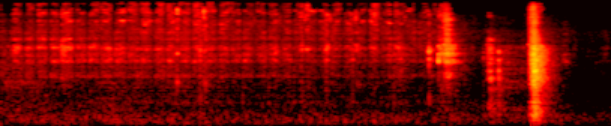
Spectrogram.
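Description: A Flex-I-file abrasive sanding stick pressed hard and rubbed through varnish on a model, a faint steady scratchy rasp building to a few louder, sharper strokes at the end.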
